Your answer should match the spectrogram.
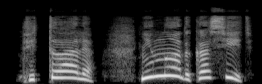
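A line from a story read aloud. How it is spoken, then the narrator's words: Pleading. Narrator (Russian): взмолился Тенька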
